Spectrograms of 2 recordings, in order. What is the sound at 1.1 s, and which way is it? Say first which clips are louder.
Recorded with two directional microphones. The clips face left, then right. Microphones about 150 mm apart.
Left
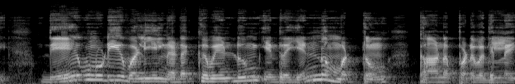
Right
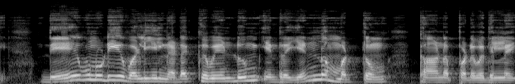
A man's voice: right 7 dB; 20° right (ahead or behind).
